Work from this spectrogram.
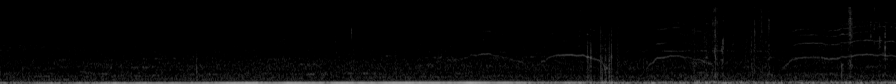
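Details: Newborn kittens suckling from their mother give a scatter of thin, high mews in the second half, short arched and rising-falling cries overlapping one another, over a steady low rumble.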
